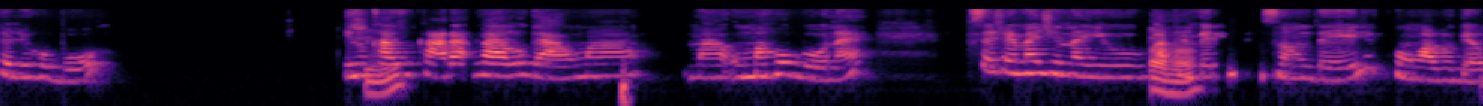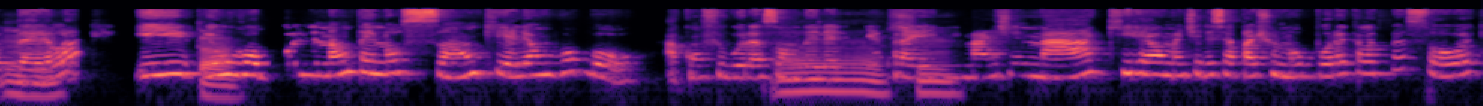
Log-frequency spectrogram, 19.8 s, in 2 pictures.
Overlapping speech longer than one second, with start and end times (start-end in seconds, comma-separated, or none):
15.0-16.3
